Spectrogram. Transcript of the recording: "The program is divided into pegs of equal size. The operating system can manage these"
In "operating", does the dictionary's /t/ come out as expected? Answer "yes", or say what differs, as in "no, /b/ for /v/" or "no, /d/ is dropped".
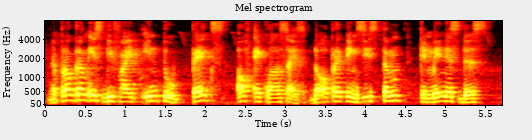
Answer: yes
